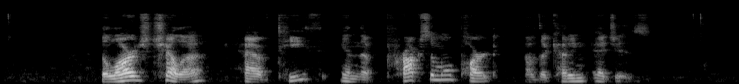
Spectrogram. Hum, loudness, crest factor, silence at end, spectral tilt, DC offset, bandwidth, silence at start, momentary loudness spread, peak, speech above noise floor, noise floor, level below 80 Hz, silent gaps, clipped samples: none; -23 LUFS; 24 dB; 0.95 s; -5 dB/octave; under 0.1%; 11.5 kHz; 1 s; 19 LU; -2 dBFS; 42 dB; -65 dBFS; -72 dBFS; none; under 0.1%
